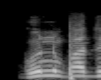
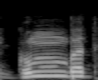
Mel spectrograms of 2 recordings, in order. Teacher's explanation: फिर हमने सीखा था कि इकलाब का रसूल, कि नून साकिन और तनवीन के बाद, अभी आज हमने प्रैक्टिस भी किया कि लेटर बा आए, हरफ बा मीम आए, तो वो आवाज नून की मीम में तब्दील हो जाती है। उर्दू में भी हम एक अमूमन कहते हैं गुम्बद, तो गुम्बद में मीम लिखा नहीं होता, लेकिन अक्सर हम देखते हैं कि गुम्बद गाफ नून बे दाल होता है, तो वहां भी हम गुन गुनबद नहीं कहते, गुमबद कहते हैं, वहां मीम की आवाज ऐसे आती है।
